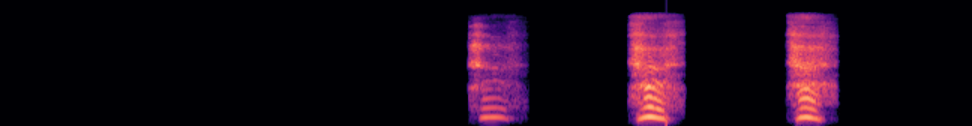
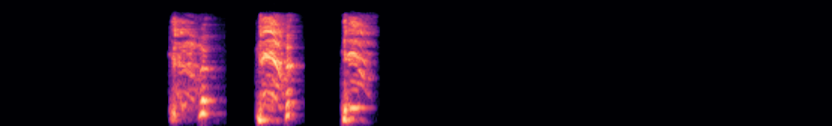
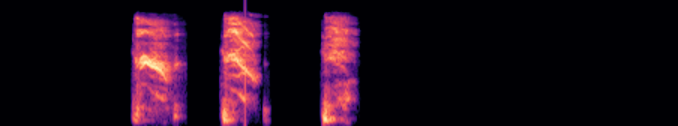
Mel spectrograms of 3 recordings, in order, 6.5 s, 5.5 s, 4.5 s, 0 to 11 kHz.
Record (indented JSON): {
  "exhalation_length": "6.5 s",
  "exhalation_amplitude": 12050,
  "exhalation_signal_mean_std_ratio": 0.24,
  "cough_length": "5.5 s",
  "cough_amplitude": 28195,
  "cough_signal_mean_std_ratio": 0.24,
  "three_cough_length": "4.5 s",
  "three_cough_amplitude": 30063,
  "three_cough_signal_mean_std_ratio": 0.27,
  "survey_phase": "beta (2021-08-13 to 2022-03-07)",
  "age": "45-64",
  "gender": "Female",
  "wearing_mask": "No",
  "symptom_cough_any": true,
  "symptom_runny_or_blocked_nose": true,
  "symptom_shortness_of_breath": true,
  "symptom_sore_throat": true,
  "symptom_diarrhoea": true,
  "symptom_fatigue": true,
  "symptom_onset": "12 days",
  "smoker_status": "Never smoked",
  "respiratory_condition_asthma": true,
  "respiratory_condition_other": false,
  "recruitment_source": "REACT",
  "submission_delay": "0 days",
  "covid_test_result": "Negative",
  "covid_test_method": "RT-qPCR",
  "influenza_a_test_result": "Negative",
  "influenza_b_test_result": "Negative"
}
